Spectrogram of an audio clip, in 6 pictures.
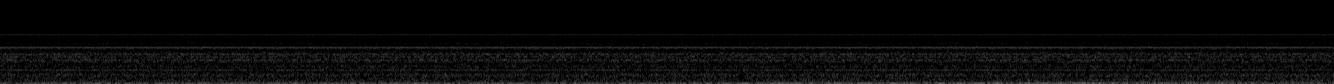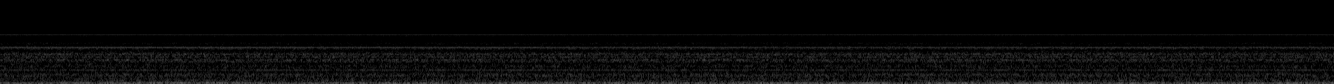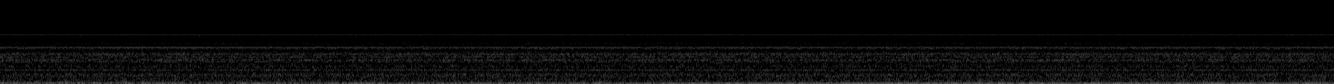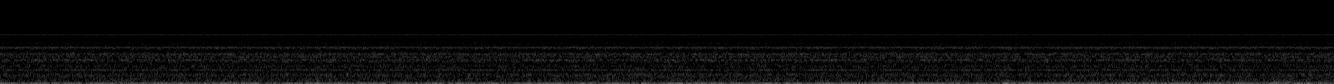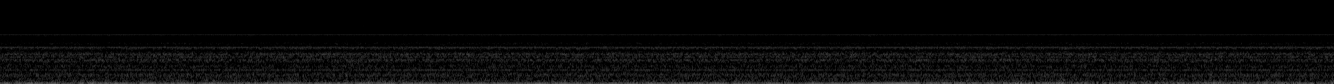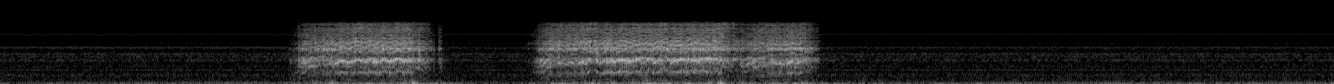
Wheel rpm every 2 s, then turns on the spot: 0, 0, 0, 0, 0, 0, 0, 0, 0, 0, 0, 0, 0, 0, 0, 0, 0, 0, 0, 0, 0, 0, 0, 0, 0, 0, 0, 0, 0, 0, 0, 0, 0, 0, 10, 80, 120, 50, 0, 0.
none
